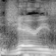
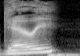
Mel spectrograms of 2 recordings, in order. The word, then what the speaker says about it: Gerry: Even though Jerry's name is pronounced Gary, well, we say it like Jerry.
